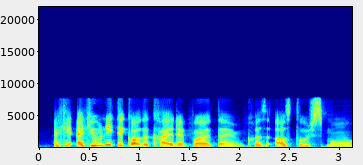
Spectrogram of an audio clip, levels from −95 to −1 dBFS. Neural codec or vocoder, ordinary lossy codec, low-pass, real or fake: codec, 16 kHz, 0.7 kbps, FocalCodec; none; none; fake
